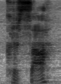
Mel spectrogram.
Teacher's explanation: this R in PIE already is a syllabic R, so this is actually like acting kind of like a vowel here.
